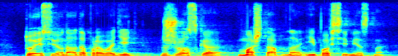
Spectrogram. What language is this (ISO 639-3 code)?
kaz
